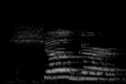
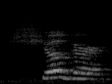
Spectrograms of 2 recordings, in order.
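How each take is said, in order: No difference in how they are said.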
